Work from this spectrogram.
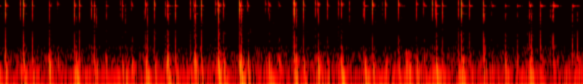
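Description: A Gucci perfume bottle of thick, dark glass, hollow and filled with liquid, is fast-tapped on its glass sides and edges with long pink nails. The result is a quiet, steady run of dozens of quick, bright clicks with a high glassy edge and almost no ring after each tap.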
